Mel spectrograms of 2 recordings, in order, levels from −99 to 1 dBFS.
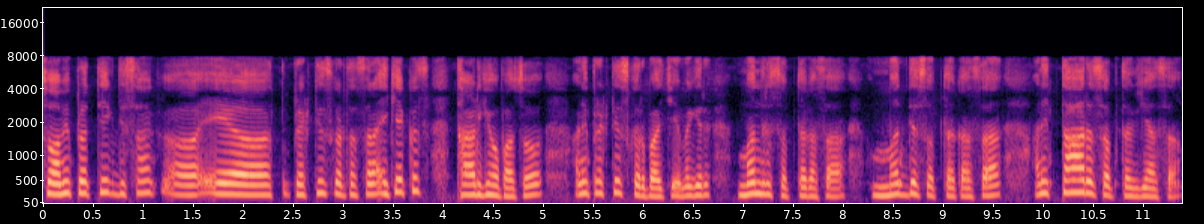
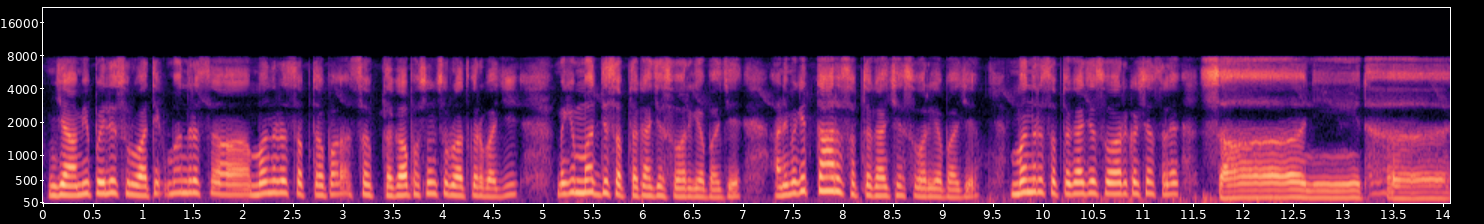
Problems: none marked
